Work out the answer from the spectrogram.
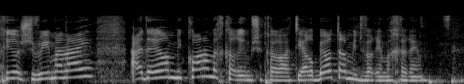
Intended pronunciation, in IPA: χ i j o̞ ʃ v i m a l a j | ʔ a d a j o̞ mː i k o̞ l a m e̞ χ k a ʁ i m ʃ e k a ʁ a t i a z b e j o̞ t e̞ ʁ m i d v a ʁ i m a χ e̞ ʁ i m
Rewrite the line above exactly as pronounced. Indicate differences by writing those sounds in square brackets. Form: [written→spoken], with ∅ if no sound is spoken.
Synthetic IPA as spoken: χ i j o̞ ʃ v i m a l a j | ʔ a d a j o̞ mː i k o̞ l a m e̞ χ k a ʁ i m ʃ e k a ʁ a t i a [z→ʁ] b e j o̞ t e̞ ʁ m i d v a ʁ i m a χ e̞ ʁ i m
